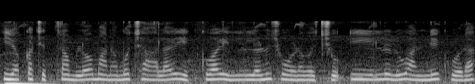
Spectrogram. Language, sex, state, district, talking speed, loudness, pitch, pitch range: Telugu, female, Andhra Pradesh, Krishna, 190 wpm, -19 LUFS, 225 Hz, 210-235 Hz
